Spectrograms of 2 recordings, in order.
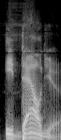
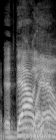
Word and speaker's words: Idalia: Yeah, you know, we've decided that the pronunciation we believe is correct. It's Idalia. – Idalia. – Like Dallas. Like Dallas.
